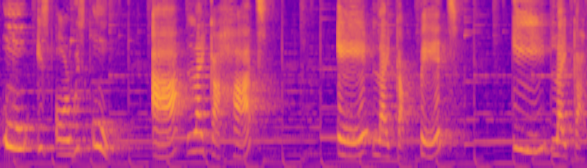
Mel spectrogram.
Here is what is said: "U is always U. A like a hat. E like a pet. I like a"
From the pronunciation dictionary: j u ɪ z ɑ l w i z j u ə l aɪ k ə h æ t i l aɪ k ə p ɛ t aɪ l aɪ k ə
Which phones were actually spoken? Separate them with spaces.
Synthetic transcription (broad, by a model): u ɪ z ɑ l w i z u ə l aɪ k ə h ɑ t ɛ l aɪ k ə p ɛ t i l aɪ k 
